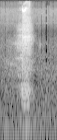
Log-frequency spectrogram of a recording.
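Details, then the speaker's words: A single soft, rasping, snuffly breath from a pet cat sleeping in its bed, a long-time snorer, against quiet room noise: cat snoring. "i don't know if you can hear like the snoring noises but my cat is snoring little rose she's snoring away in her bed next to me it's really cute she's always been a snorer"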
